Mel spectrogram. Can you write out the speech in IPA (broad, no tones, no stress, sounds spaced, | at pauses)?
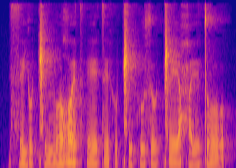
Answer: s ɪ j ʊ ǁ i ŋ o ʁʷ ɪː t͡sʼ eː t ɪ h u ǁ i h u s ʊː ǁ eː ħ ɪː t o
